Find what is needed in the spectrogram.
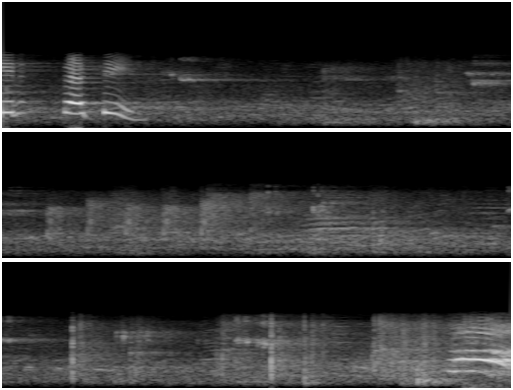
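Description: A badminton rally: rackets strike the shuttlecock repeatedly and court shoes squeak briefly on the floor. It opens with a player's short shout, falling in pitch, in the first second.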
